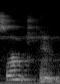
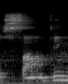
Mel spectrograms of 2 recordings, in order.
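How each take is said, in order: First: "Something" ending in "-thin", no g; dropped final g. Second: "something" with a full "-thing" ending; teacher showing the spelt-out "some-thing" to avoid; rejected pronunciation. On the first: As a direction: demonstrate "Something" as "some-thin". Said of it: "এইভাবে উচ্চারণ করে". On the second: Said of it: "বলতে কোনো কথা নেই". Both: Shown as a demonstration.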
